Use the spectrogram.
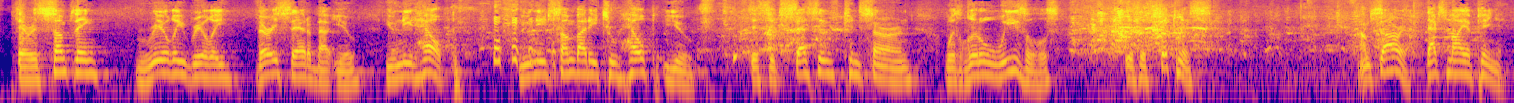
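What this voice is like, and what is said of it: Imitates another person's voice. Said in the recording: “That was a great impression”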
